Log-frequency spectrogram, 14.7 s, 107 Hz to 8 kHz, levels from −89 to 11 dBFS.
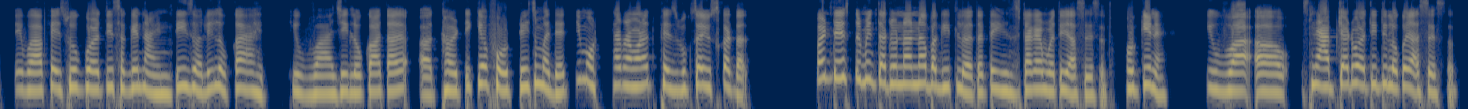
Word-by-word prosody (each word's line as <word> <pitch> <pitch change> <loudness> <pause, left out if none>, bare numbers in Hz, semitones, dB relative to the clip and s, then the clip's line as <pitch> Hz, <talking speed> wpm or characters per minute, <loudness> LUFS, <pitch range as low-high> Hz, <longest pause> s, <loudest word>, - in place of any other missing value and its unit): तेव्हा 230 -1 +1
Facebookवरती 255 0 +1
सगळे 250 0 +1
90s 235 +3 +1
वाली 230 +1 0
लोकं 250 -1 0
आहेत. 225 -5 -1 0.3
किंवा 200 -1 -1
जे 215 0 0
लोकं 210 +1 0
आता 220 +1 0 0.2
अ, 190 - 0
30 225 -1 +1
किंवा 295 0 +4
40s 260 +3 +2
मध्ये 245 -8 +2
आहेत, 210 - -4
ती 340 - -6
मोठ्या 275 -3 -2
प्रमाणात 270 0 +1
Facebookचा 240 +2 +1
यूज 260 -2 -2
करतात. 225 -10 0 0.7
पण 355 +2 +2
तेच 370 0 +3
तुम्ही 345 -1 +1
तरुणांना 290 -1 +3
बघितलं, 255 -4 +1
तर 210 - +1
ते 245 -1 +1
Instagramवरती 230 +1 0
जास्त 195 -3 0
दिसतात, 190 -1 -3 0.2
हो 245 - +3
की 285 - +3
नाही? 215 -7 -1 0.4
किंवा 225 -2 +2
अ, 215 +1 +3 0.5
Snapchatवरती 285 +1 +1
ती 285 - +1
लोकं 260 +1 +2
जास्त 225 -2 -1
दिसतात. 200 -3 -6
240 Hz, 175 wpm, -23 LUFS, 220-270 Hz, 0.7 s, किंवा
